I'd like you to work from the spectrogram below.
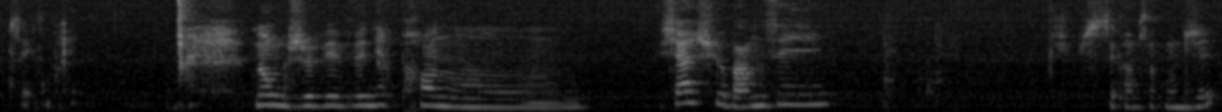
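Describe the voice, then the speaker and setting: A woman talking casually through a makeup tutorial. She keeps trying out foreign words and repeating them, and sometimes drops to a soft murmur while she works. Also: mid-range voice, a little slow, long pauses, a little hiss or hum. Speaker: beauty vlogger.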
